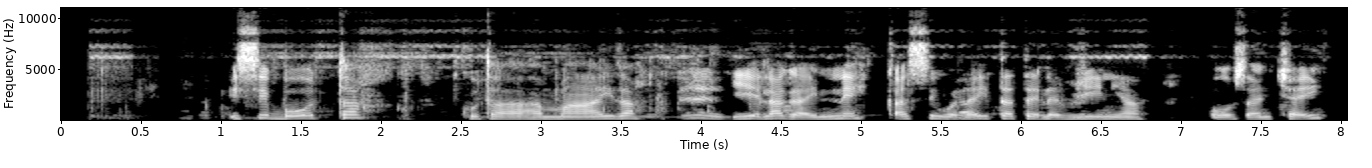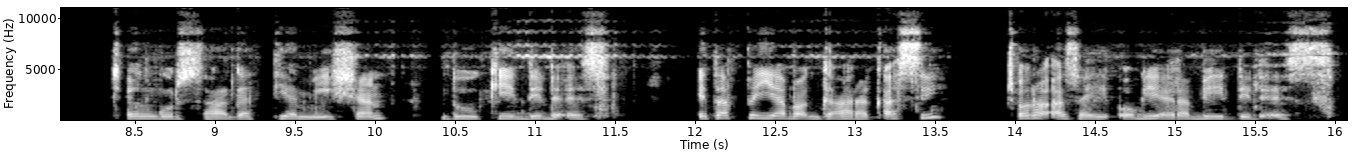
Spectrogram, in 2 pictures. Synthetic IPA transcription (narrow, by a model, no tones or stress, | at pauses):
ʔɪsːɪbo̞ːt̪ːɐkʊt̪aːmaːjɪd̪ɐjɛlɐɡɐjnːɛkʼɐsːɪwɔlɐjt̪ːɐt̪ɛlɛviːnɪja | ʔo̞ːsɐnt͡ʃːɐj | t͡ʃʼɛŋɡʊɾsaːɡɐt̪ːɪjɐmiːʃːɐnd̪uːkʼːiːd̪ːɪd̪ɛʔes | ʔɛt̪ɐpːɛjɐbɐɡːaːɾɐkʼɐsːɪ | t͡ʃʼɔɾɐʔɐsɐjʔɔɡɪjɐɾɐbiːd̪ːɪd̪ɛʔes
